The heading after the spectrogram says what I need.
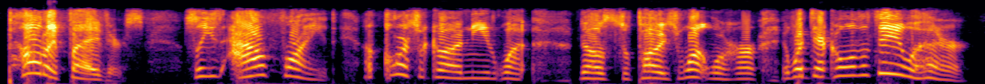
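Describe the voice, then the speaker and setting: A narrator doing a high, fretful country filly. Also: very animated, normal speed, bright, forceful tone, no room sound, dull audio. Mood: frustrated. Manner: folksy country phrasing. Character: earnest, fretful young country filly pony.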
